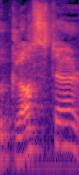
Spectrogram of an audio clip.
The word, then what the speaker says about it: Gloucester: Foster went to Gloucester in a shower of rain. He stepped in a puddle right up to his middle and never went there again. So Gloucester rhymes with Foster.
